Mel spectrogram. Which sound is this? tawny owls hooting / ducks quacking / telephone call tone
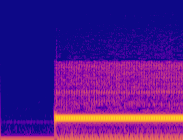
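telephone call tone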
